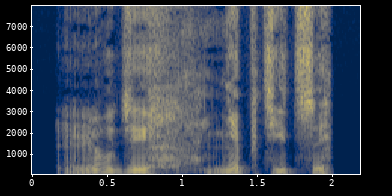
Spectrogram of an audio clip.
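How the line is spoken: Muttered. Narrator (Russian): пробормотал Гарин

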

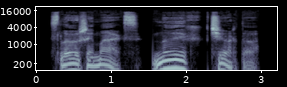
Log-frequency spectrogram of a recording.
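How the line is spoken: Sleepy mumble. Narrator (Russian): сонно пробормотал Мор

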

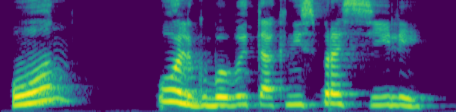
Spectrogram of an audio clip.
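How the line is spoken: Heated indignant exclamation. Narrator (Russian): запальчиво воскликнула Варя

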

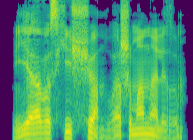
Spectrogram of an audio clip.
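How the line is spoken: Hollow, muffled voice. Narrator (Russian): глухо промолвил Дилейни

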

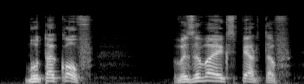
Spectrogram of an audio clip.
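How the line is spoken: Shouted. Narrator (Russian): крикнул он

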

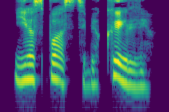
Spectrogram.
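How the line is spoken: Tired dragon exhale. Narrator (Russian): устало выдохнул дракон

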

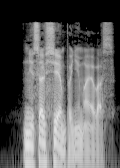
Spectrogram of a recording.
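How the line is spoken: Dry baronet. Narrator (Russian): сухо ответил баронет

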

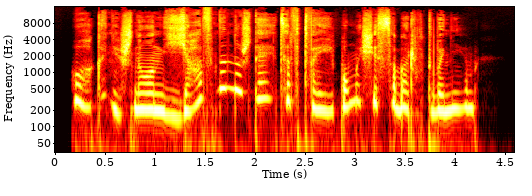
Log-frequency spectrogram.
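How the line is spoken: Whispered. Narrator (Russian): прошептала Мод

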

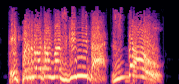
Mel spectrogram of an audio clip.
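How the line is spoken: Shouted. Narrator (Russian): Он крикнул

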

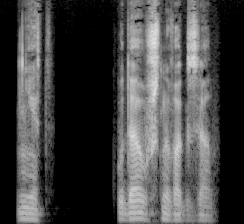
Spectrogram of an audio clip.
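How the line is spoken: Bitter hopeless whisper. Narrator (Russian): прошептал с горькой безнадежностью Ромашов

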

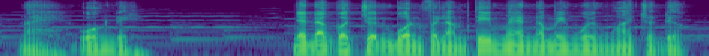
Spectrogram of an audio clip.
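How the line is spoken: Whispering. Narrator (Vietnamese): Họ thì thầm

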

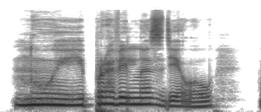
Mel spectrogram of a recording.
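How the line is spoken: Strained, forced out. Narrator (Russian): выдавила Катя

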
